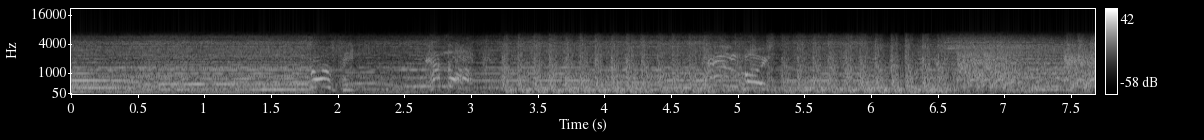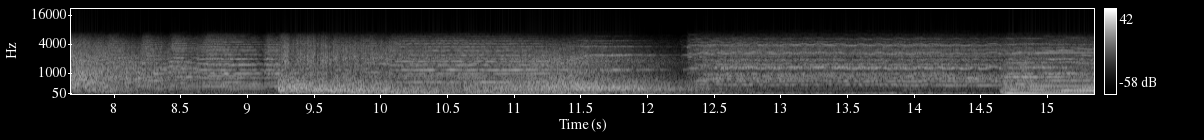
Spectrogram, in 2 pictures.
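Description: Orchestral film-trailer music mixed with battle sound effects: bursts of rapid gunfire and explosions. The gunfire stops about two seconds before the end, leaving the music alone.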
